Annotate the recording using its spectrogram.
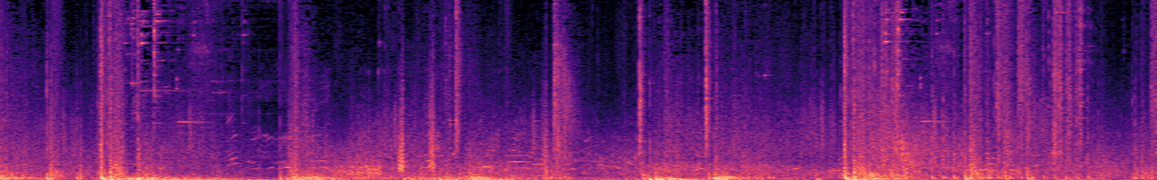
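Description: Gunfire and explosions rumble in the distance.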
